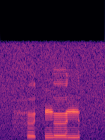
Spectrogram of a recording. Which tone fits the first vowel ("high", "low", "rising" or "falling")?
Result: rising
